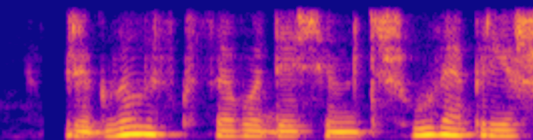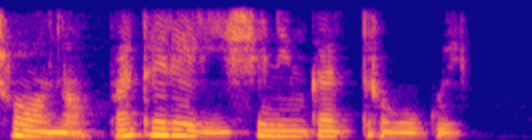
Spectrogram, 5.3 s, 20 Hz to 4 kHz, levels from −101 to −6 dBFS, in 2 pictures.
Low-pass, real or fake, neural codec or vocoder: 3.6 kHz; real; none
